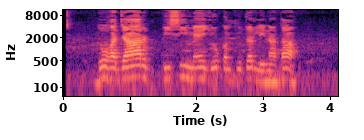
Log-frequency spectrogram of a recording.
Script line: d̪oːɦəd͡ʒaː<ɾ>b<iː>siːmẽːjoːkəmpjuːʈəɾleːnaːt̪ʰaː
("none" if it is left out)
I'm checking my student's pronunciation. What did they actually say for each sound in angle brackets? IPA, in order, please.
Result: ɾ, iː

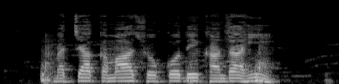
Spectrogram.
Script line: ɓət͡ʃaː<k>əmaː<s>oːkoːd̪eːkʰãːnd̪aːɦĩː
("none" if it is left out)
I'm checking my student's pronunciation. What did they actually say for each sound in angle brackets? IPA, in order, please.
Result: k, ʃ

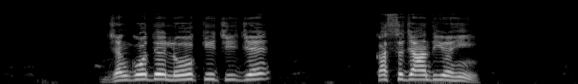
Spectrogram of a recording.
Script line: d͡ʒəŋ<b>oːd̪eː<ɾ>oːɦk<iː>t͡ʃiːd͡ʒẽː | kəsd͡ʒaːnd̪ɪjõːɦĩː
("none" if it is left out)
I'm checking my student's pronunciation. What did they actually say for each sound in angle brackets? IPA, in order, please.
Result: ɡ, l, iː

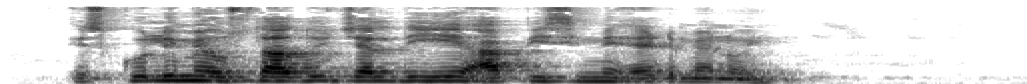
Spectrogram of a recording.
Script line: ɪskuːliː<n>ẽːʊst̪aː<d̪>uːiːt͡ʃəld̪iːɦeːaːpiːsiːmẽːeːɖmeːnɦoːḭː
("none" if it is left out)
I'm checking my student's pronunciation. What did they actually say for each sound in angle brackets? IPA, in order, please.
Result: m, d̪

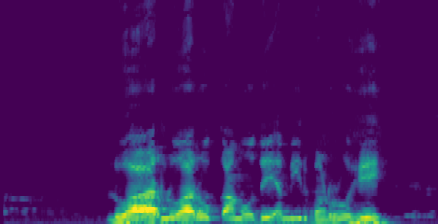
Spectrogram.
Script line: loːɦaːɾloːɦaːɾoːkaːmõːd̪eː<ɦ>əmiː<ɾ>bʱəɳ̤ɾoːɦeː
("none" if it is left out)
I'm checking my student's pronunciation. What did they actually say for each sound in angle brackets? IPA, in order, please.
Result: none, ɾ

